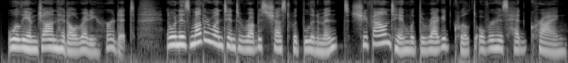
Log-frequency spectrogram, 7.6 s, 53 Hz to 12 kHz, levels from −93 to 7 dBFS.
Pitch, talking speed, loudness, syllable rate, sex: 195 Hz, 230 wpm, -20 LUFS, 5.4 syllables/s, female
